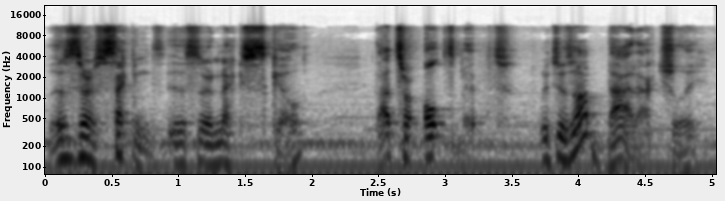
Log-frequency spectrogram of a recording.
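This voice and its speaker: Animated man casually commentating on a game. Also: lowish voice, moderate pace, a little hiss or hum. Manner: rambling, informal explaining. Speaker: game streamer. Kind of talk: casual live gameplay commentary. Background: game music.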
